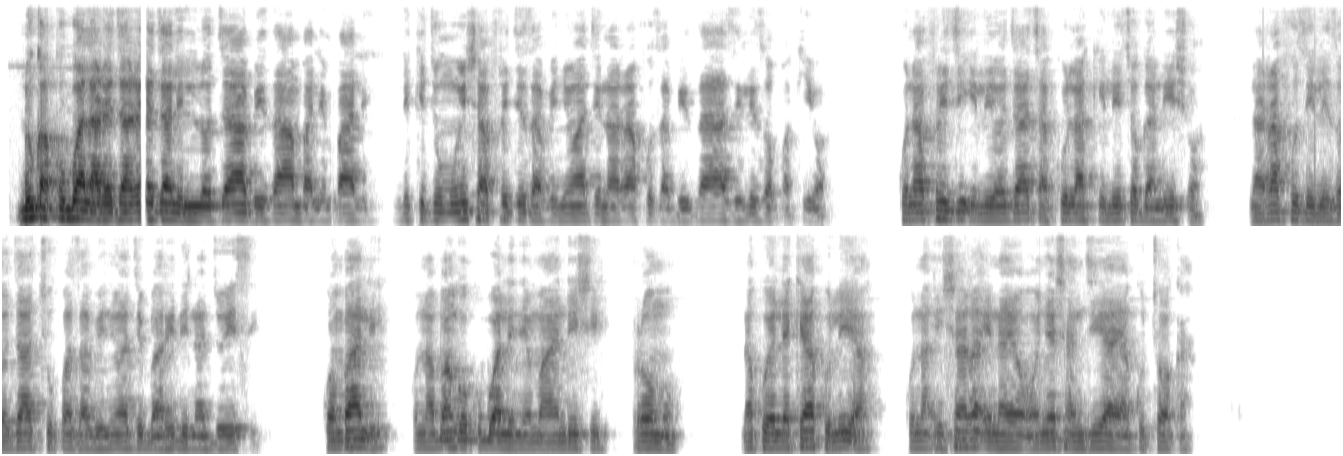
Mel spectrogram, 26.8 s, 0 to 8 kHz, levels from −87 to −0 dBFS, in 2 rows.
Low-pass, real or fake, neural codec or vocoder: 7.2 kHz; real; none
